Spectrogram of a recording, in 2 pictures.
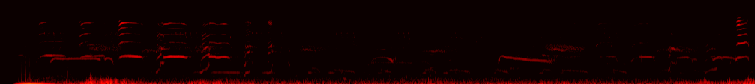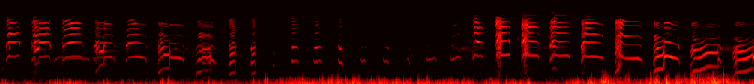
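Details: Several puppies at play, giving many short high whimpers and yips, some arched and downslurred, quieter at first then denser and louder in the second half, with low thumping handling noise underneath.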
